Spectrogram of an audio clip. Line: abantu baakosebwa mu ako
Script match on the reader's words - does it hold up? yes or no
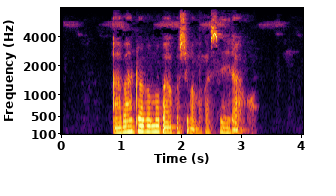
no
